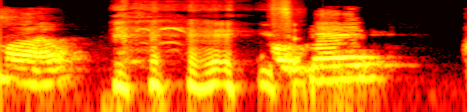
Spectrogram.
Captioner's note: laughs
